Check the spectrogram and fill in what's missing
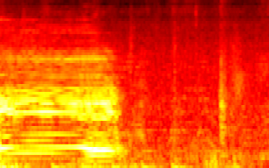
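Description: A cow moos once, long and loud and close, during windy rainy weather near milking time, followed by shuffling and background noise.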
